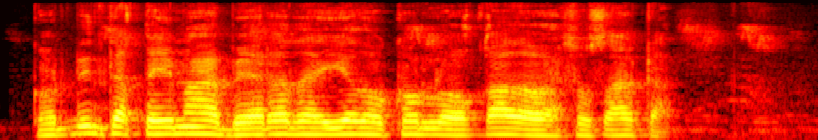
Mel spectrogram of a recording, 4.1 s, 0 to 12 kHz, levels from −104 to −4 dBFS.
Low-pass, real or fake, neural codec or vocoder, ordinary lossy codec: 10.8 kHz; real; none; none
